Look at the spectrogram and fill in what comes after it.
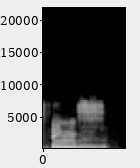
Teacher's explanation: this word is written with an s at the end but the sound is actually a z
